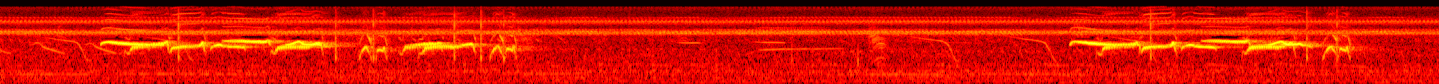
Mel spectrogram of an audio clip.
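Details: Streamer-tailed tyrant at Pousada Aguapé, Aquidauana, Mato Grosso do Sul, Brazil, in open marshy habitat, gives harsh, chattering phrases of several quick notes in two bursts over steady high insect buzzing.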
